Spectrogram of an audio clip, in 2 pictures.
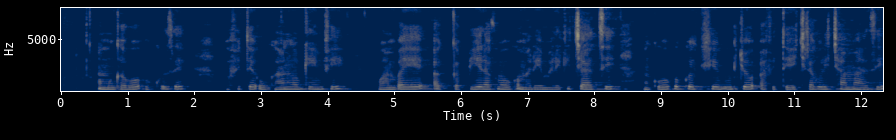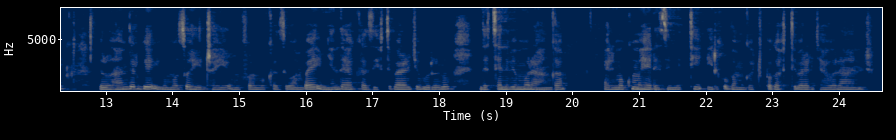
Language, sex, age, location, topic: Kinyarwanda, female, 18-24, Huye, health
